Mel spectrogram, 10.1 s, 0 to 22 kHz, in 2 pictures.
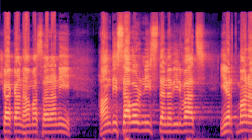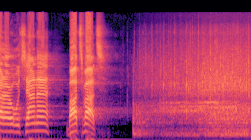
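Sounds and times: audience applauding: 7.6 - 10.0.

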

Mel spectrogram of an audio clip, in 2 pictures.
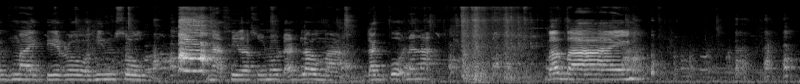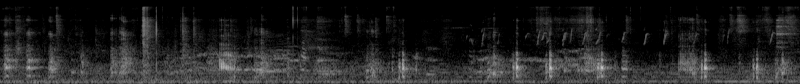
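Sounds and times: chickens clucking: 0.0 - 16.0
chicks peeping: 0.1 - 16.0.

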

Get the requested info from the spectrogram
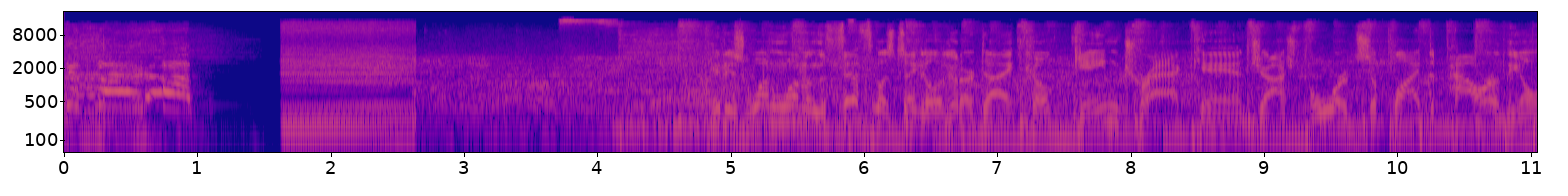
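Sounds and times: people yelling: 0.0 - 1.0
television music: 2.1 - 11.0.

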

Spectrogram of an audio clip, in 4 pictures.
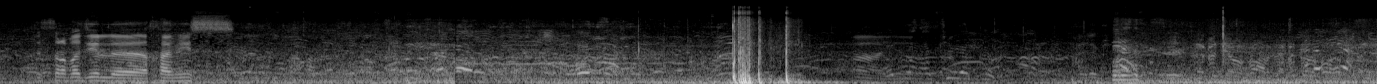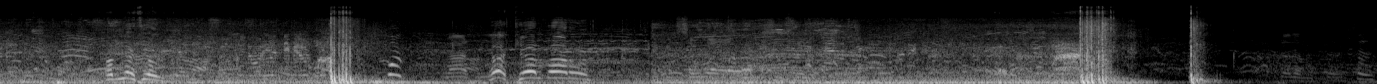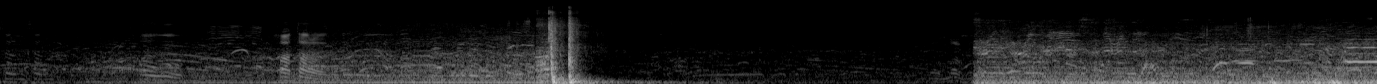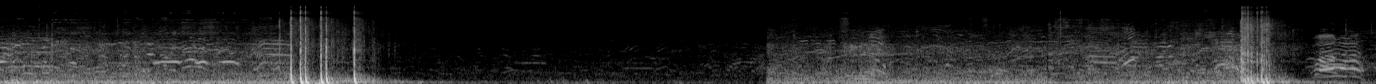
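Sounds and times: crowd noise: 0.0 - 55.0
musket gunshots: 24.5 - 26.0, 33.0 - 33.6, 53.7 - 54.4.

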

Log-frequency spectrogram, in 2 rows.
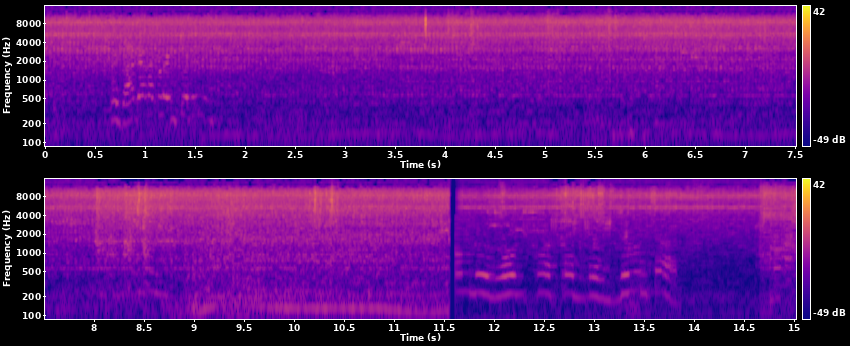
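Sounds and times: vehicle engine idling: 0.0 - 15.0.

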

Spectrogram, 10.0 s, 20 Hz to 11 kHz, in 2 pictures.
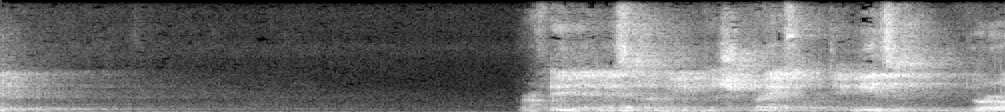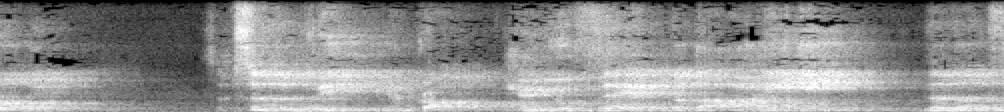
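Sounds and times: man talking: 0.0 - 0.4, 2.6 - 10.0.

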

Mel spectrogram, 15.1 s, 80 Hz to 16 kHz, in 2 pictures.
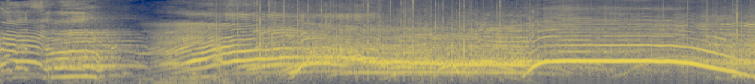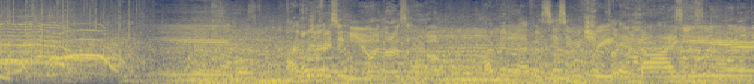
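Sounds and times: crowd screaming and cheering: 0.0 - 15.0
crowd chatter: 7.6 - 15.0.

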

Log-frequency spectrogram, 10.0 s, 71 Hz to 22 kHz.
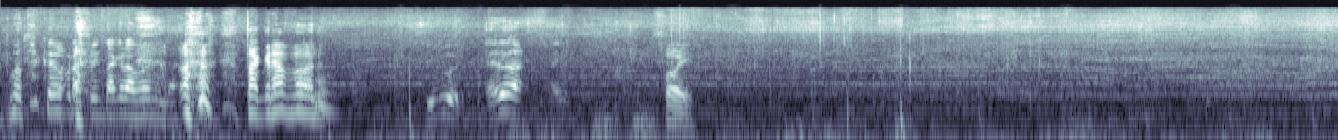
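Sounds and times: drone propellers buzzing: 0.0 - 10.0.

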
